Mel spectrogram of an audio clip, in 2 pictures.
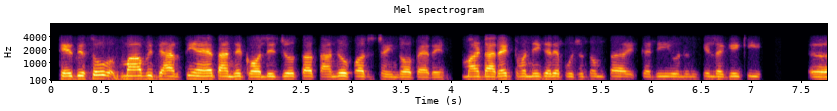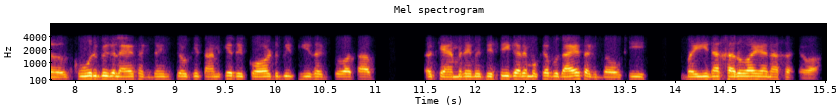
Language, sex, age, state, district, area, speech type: Sindhi, male, 30-45, Delhi, South Delhi, urban, conversation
